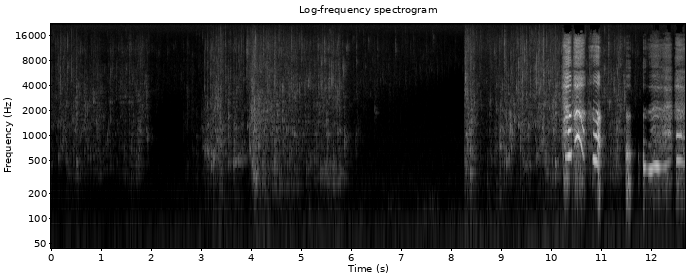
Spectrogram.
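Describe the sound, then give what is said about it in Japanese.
Hot bath water splashes and sloshes over a body as hands slowly work it over the whole body, in soft irregular bursts, pauses, then returns louder and busier, with a brief high vocal sound breaking through near the end. “まずは後ろから包み込むように抱き寄せて、ゆっくり全身に手で湯をなじませてやるがよい。”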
